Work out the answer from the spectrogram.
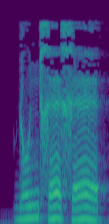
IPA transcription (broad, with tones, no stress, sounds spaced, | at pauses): ɖ o˦˥ ɲ x ɛ˧˥˧ x ɛ˧˥˧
